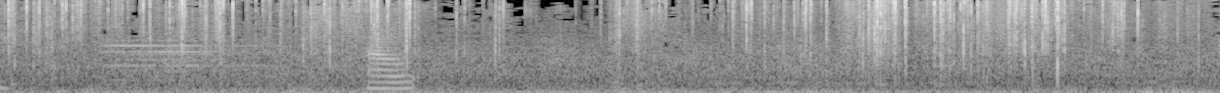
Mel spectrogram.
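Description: Thin plastic bag crinkling and crackling as small white foam beads are poured from it into a clear ornament ball, over a steady low wind rumble on the microphone.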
